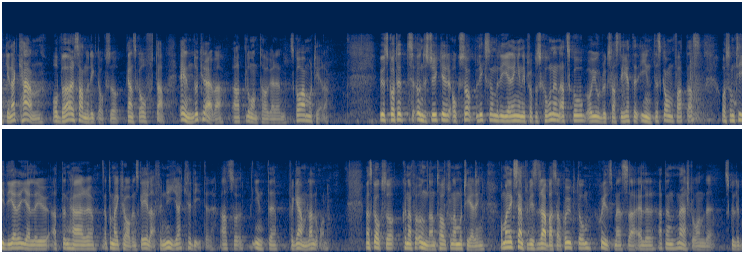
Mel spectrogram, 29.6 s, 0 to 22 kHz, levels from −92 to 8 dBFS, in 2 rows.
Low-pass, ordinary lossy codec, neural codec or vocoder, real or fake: none; none; none; real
